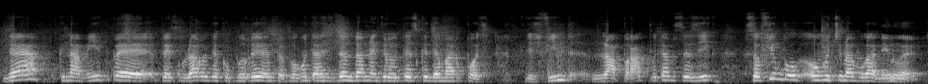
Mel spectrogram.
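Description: A host speaks conversationally through a rambling spiritual monologue in a high voice with few pauses, often restarting and hesitating. The room is echoey, with faint background noise.

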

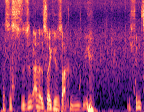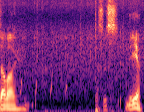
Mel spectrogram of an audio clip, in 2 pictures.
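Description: This casual gaming commentary comes from a young man from eastern Germany whose Mansfeld accent colors his slow, warm, low-leaning voice with vocal fry. He wanders and self-corrects as he talks, and a little hiss or hum can be heard.

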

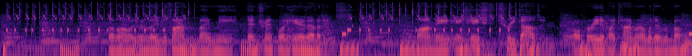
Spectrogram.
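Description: A man voicing a male bomb specialist who speaks in a flat, clipped, robot-like way, over game music. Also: mid-range voice, moderate pace. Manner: flat, clipped, mechanical delivery.

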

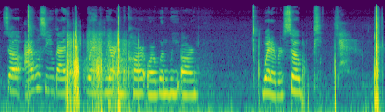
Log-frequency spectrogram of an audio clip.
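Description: Holding her phone or device at arm's length, a young American vlogger chats casually with viewers across her bedroom, kitchen, car and nighttime outdoor spots. She speaks unhurriedly in a slightly high voice with little pitch movement, over heavy background noise.

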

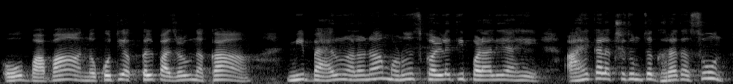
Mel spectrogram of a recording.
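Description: A woman voicing a drunk, furious rich young man who shouts and curses at his servants in a storybook reading. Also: medium pitch, moderate pace, lightly acted. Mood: agitated. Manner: shouting, abusive.

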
